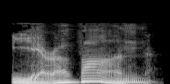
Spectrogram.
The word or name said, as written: Erivan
